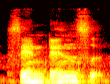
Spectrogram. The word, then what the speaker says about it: सेंटेंस: यानी आपको कहीं पर इ एन सी ई लिखा मिले तो आपको पढ़ना है एंस। जैसे एस इ एन T Saint. A एन सी ई एंस। तो मीनिंग बन गई सेंटेंस।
